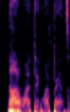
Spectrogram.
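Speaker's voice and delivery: muttering under the breath. Retelling muttering a movie quote while watching with her, under the breath. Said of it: "under my breath".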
